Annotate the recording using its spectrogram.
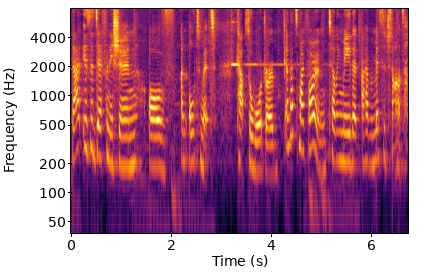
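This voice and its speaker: Over music in the background, a woman with a medium pitch speaks at a fairly quick pace with lively intonation and very even loudness. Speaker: fashion stylist and vlogger. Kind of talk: casual talk-to-camera tutorial. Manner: animated.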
